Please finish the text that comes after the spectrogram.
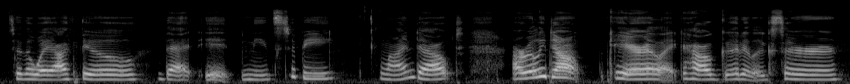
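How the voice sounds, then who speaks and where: A woman's voice: on the high side, vocal fry. A young woman chatting casually through a makeup tutorial voice-over, easygoing and talking through each step. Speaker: makeup artist.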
